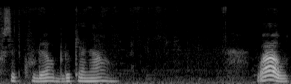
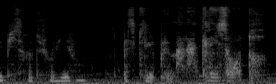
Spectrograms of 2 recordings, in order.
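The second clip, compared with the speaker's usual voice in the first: whisper; 4 semitones lower, 9 dB quieter than usual. Real, not acted. Whispers about the surviving butterfly.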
